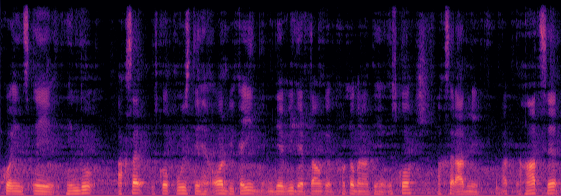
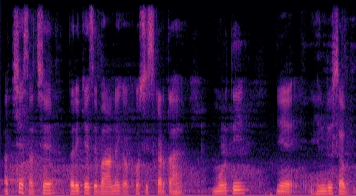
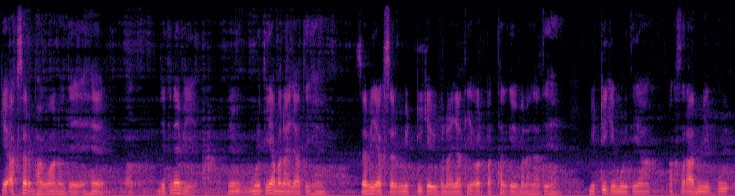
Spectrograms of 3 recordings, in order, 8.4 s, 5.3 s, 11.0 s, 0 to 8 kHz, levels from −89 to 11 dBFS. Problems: constant background noise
